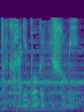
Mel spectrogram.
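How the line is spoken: Hissed warning. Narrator (Russian): зашипел на него я

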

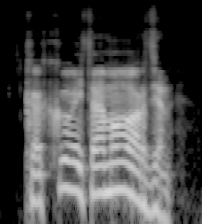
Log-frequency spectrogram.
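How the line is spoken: Skeptical snort. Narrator (Russian): Радогор хмыкнул

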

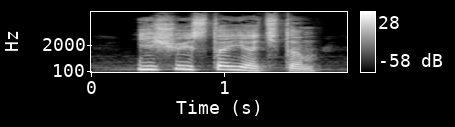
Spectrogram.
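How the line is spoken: Groaning. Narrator (Russian): простонала Светка

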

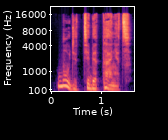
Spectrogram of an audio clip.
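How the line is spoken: Menacing hiss. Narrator (Russian): прошипел повелитель, угрожающе тряхнув головой

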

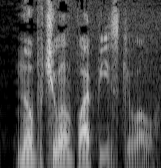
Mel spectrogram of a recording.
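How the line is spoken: Snorting. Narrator (Russian): фыркнул Кофа

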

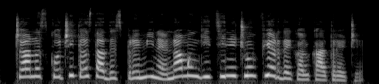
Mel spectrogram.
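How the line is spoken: Hurried shriek. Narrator (Romanian): țipă grăbilă

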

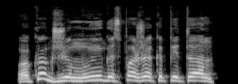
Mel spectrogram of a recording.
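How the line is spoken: Offended young woman drawling. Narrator (Russian): обиженно протянула девица

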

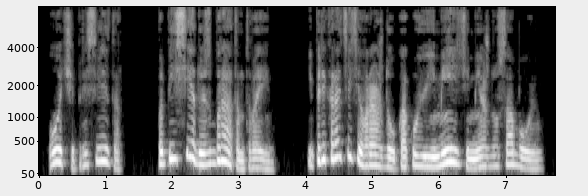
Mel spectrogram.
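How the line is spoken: Quiet voice. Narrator (Russian): тихим голосом сказал

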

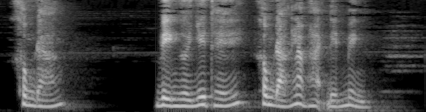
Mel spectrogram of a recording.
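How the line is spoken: Soft-spoken woman. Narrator (Vietnamese): Cô lắc đầu khẽ nói

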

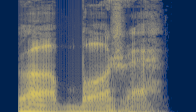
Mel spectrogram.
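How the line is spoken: Muttered. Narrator (Russian): пробормотал

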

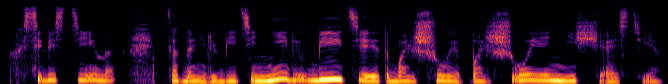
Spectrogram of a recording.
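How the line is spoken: Tearful muttering. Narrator (Russian): в слезах она, чтобы заглушить рыдание, бормотала

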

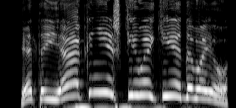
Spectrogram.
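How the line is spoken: Indignant. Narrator (Russian): Сеня Мордюков, который вдруг выкрикнул прямо с места и без очереди

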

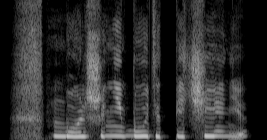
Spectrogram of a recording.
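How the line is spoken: Speaking through tears. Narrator (Russian): проговорила она сквозь слезы

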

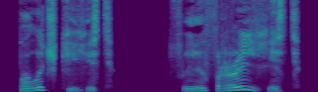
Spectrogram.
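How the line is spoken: Muttering rabbit, under breath. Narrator (Russian): забормотал кролик себе под нос

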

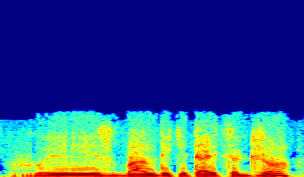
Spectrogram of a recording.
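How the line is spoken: Boss growling. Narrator (Russian): прорычал начальник

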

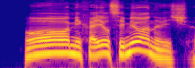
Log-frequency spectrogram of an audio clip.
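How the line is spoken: Joyful greeting. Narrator (Russian): радостно встретила она меня

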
